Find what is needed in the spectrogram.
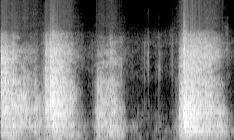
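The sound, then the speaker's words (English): A metal garbage can lid scrapes and clanks into place in three rough bursts, the last one the loudest, with short silences between, as the lid is put on over someone hiding inside the garbage can. “Okay, put the lid on.”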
